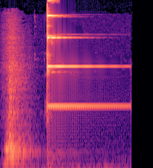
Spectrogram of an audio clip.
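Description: A short whoosh, then about half a second in a single bright bell ding that rings for about a second and cuts off abruptly. It is the notification-bell sound effect of a like-and-subscribe end-screen animation.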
